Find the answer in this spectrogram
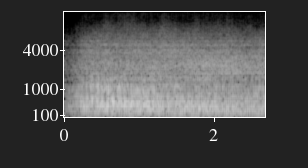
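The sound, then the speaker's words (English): Helicopters drone steadily overhead, engine and rotor noise loud and continuous, rising quickly at the start and holding for a few seconds without any talking, as they drop water on a wall of flames on a hillside during a wildfire. “On the third day of the fire, with his work done, Ken Woods waited and watched as helicopters dropped water on a wall of flames that worked their way down a hillside opposite his home.”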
